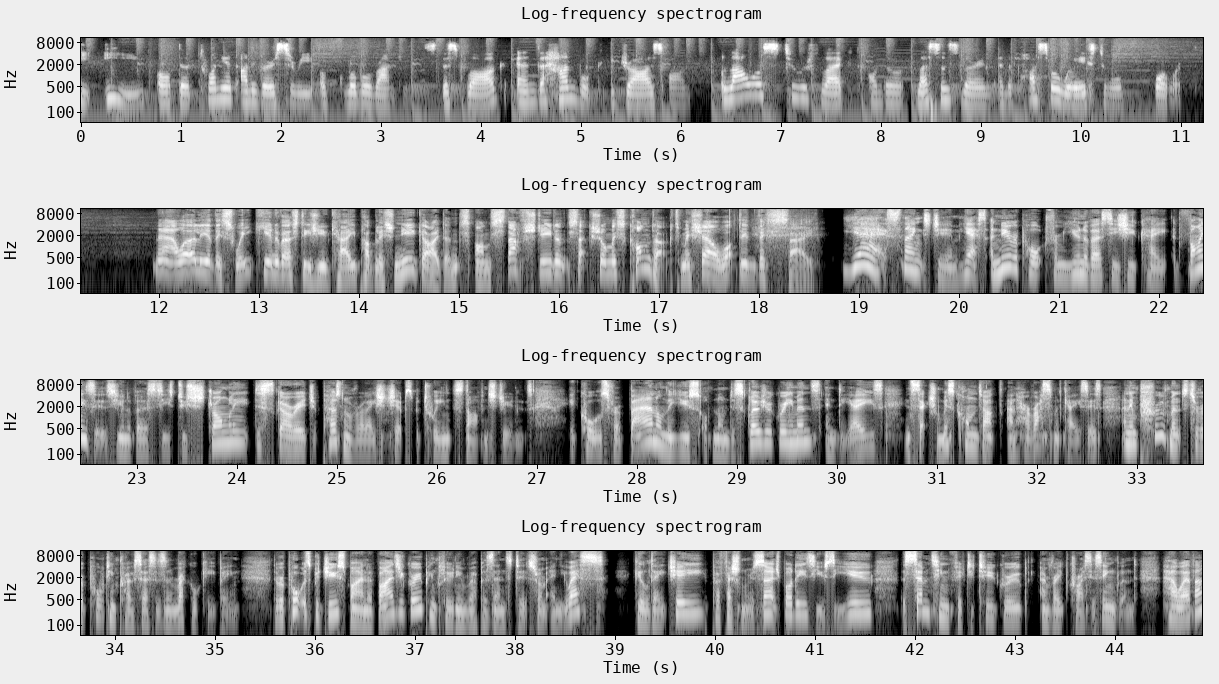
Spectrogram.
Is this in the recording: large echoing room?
no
